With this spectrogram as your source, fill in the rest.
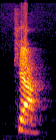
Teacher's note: nós também tivemos aqui a junção do que mais o a, que ficou quiá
